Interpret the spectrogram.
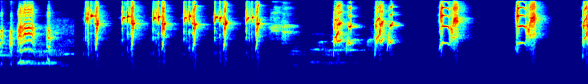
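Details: Long-tailed shrike fighting song for training: a quick string of scratchy, buzzy chirps, a brief lower whistled passage, then slower harsh notes about a second apart.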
